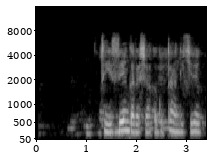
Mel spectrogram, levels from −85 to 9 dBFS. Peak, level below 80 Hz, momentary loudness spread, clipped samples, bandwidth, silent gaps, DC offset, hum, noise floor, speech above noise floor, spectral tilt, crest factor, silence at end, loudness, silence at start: -4 dBFS; -66 dBFS; 20 LU; under 0.1%; 7.6 kHz; none; under 0.1%; none; -70 dBFS; 49 dB; -4 dB/octave; 18 dB; 0.05 s; -21 LUFS; 0.7 s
